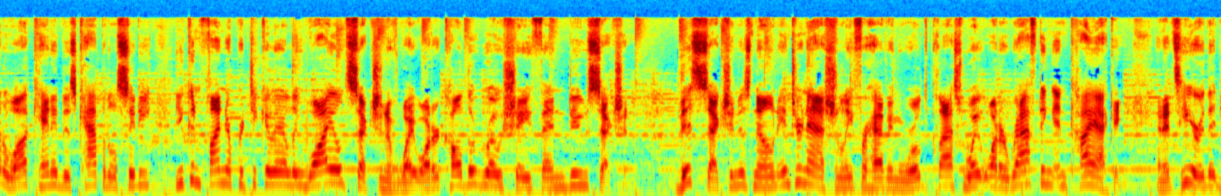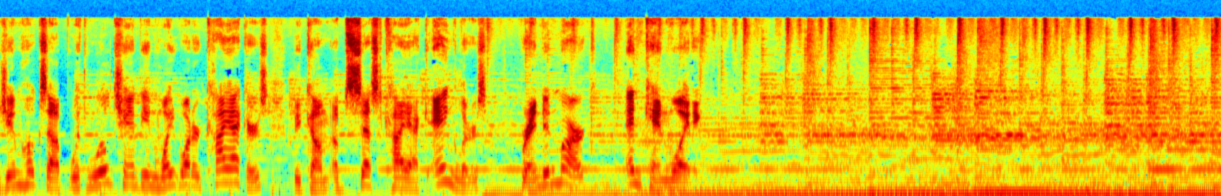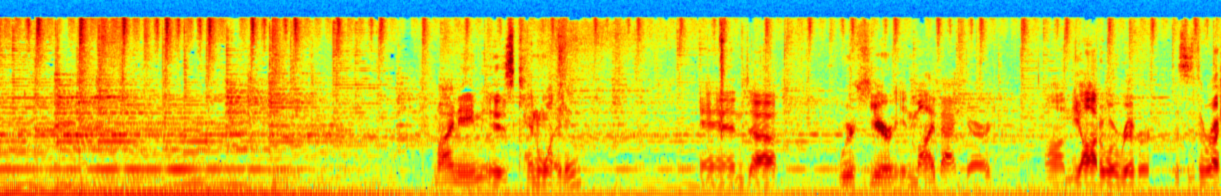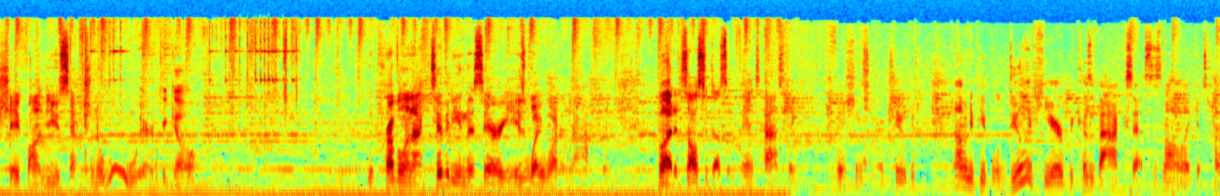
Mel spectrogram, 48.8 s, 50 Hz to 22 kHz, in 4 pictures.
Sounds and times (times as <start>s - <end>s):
Speech: 0.0s - 19.2s, 28.8s - 30.3s, 31.4s - 32.2s, 32.8s - 38.6s, 40.3s - 48.8s
Music: 0.0s - 48.8s.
